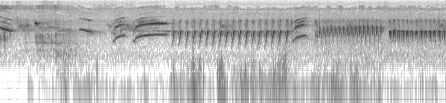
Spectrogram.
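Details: Canary singing while bathing in a birdbath: rising whistled slurs, then a fast rolled trill, a brighter high trill and a lower trill, with splashing water throughout.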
